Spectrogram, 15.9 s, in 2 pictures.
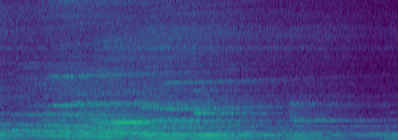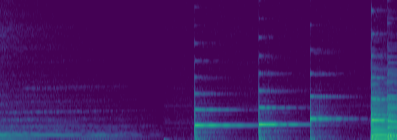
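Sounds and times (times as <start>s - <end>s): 
pad with piano through PCM60 reverb: 0.0s - 10.7s
piano through PCM60 reverb: 0.0s - 10.7s, 11.8s - 15.8s.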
